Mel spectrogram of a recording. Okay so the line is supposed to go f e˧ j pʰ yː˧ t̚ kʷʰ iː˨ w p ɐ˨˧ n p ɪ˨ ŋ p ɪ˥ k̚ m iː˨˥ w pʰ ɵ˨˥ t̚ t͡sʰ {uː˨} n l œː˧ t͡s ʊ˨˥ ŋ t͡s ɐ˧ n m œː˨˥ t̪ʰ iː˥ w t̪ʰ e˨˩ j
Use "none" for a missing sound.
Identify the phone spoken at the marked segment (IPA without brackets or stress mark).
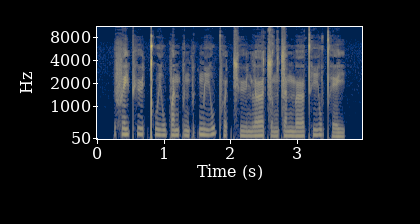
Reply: yː˨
